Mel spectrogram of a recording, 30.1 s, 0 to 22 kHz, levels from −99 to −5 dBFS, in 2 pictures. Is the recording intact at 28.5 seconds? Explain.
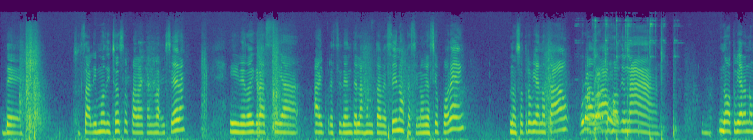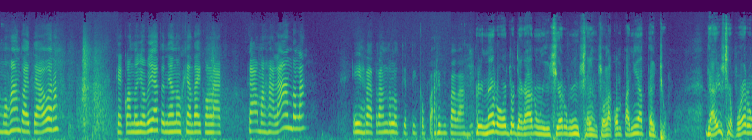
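Yes, the audio at 28.5 seconds is intact, with no dropout, click, distortion or other fault at that moment.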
